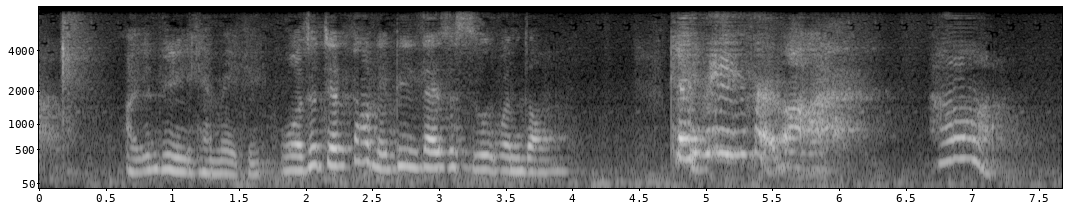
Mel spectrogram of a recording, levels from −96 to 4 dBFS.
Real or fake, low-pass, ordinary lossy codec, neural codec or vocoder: fake; 7.2 kHz; none; codec, 16 kHz, 1.1 kbps, Voila-Tokenizer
